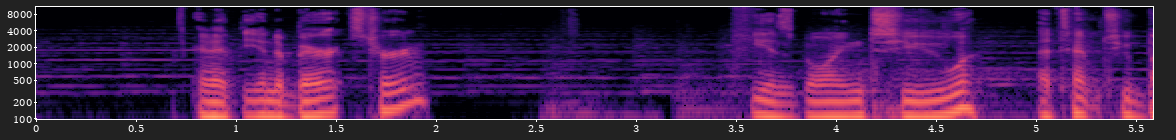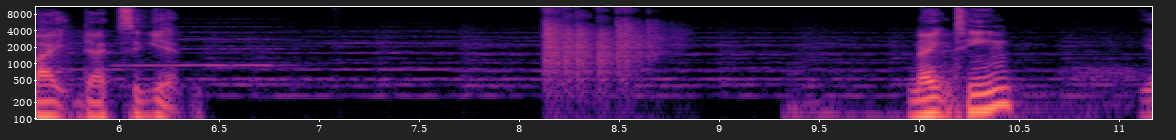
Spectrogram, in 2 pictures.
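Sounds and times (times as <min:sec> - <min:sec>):
speech: 0:00.8 - 0:02.0, 0:03.5 - 0:06.5, 0:10.0 - 0:11.1
handful of dice rolled across a hard surface: 0:08.1 - 0:08.9.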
